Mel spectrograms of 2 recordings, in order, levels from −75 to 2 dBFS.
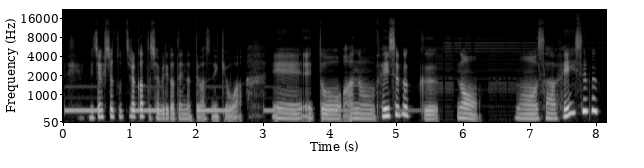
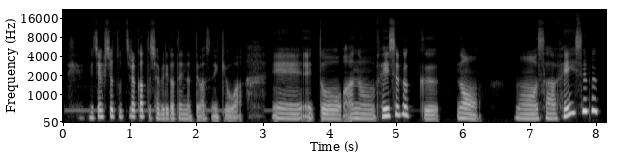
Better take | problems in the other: second | alarms or sirens; loud; throughout; 9 dB below the speech; faint in the second

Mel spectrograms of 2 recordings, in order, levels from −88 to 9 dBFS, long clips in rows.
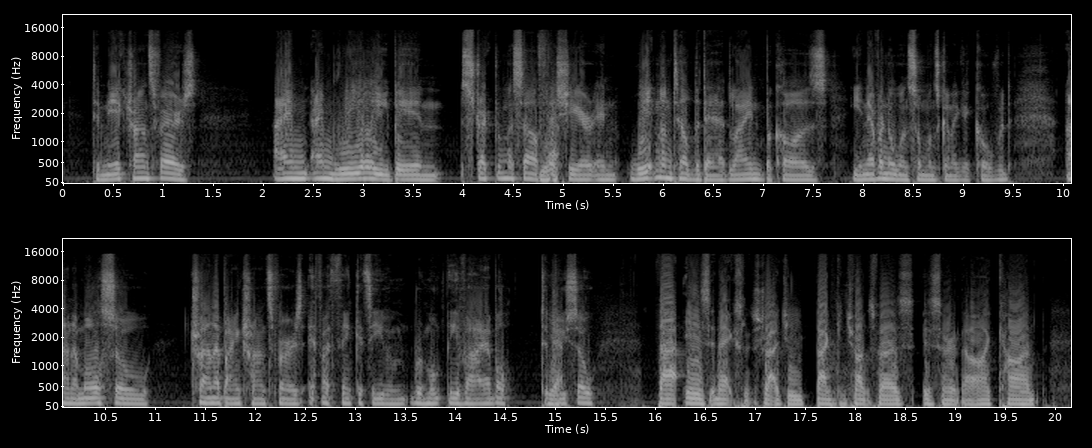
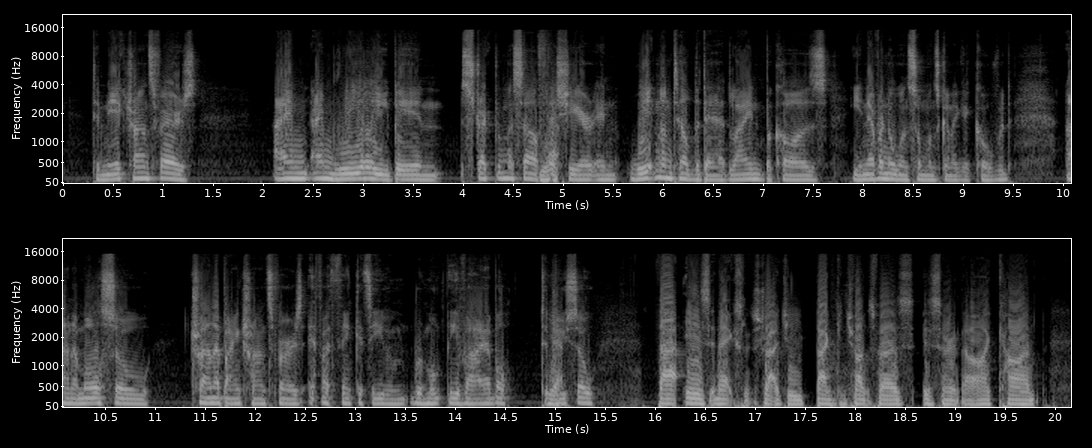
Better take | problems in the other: neither | distortion; heavy; 14% of the sound clipped; the same in both

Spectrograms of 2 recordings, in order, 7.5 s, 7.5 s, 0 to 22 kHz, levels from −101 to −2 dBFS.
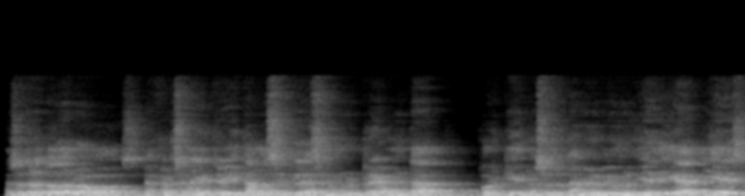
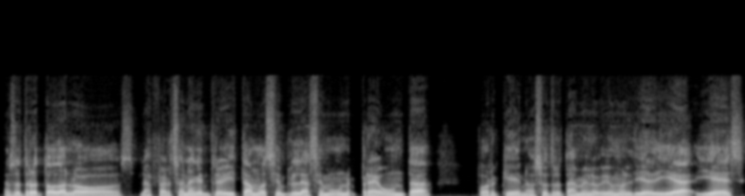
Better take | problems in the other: second | room echo; strong; dies away in 1.1 s // off-mic speech; far

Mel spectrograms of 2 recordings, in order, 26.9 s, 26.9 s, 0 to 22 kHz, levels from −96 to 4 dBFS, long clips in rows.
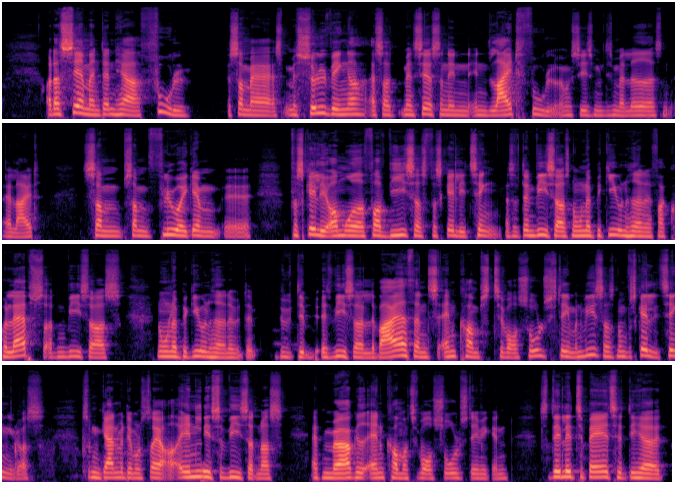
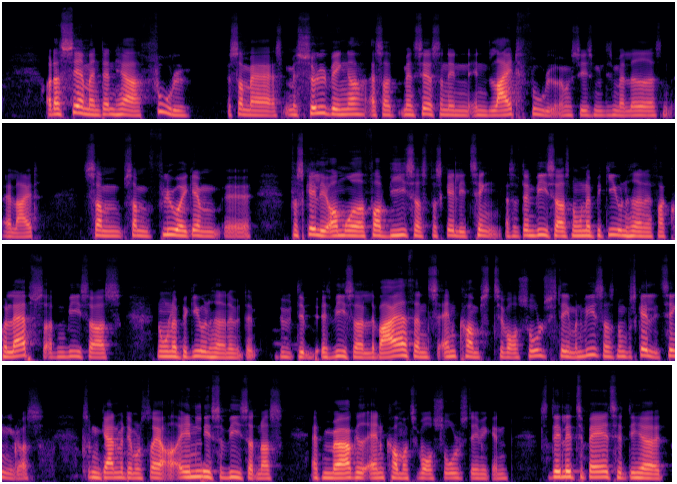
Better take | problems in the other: first | muffled; very; fading above 3 kHz

